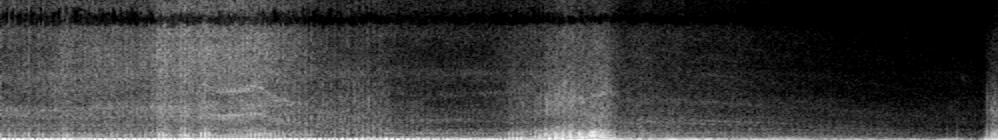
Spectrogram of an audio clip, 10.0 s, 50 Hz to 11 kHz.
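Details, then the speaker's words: New 2024 CFMOTO 800NK (100 hp) with stock exhaust, first start from the crate: crisp throttle blips that climb and fall back cleanly to a smooth, even idle without misses or rattles. Normal exhaust note. "That sounds awesome. Yeah. The stock bike usually don't sound that good. Yeah, that sounds great."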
